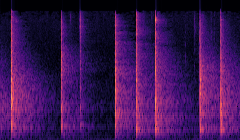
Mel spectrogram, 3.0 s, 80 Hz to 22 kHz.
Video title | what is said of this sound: TUTORIEL #02 - Réparation d'une poutre en béton armé | toutes les zones où ça sonne creux c'est là où la poutre est endommagée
